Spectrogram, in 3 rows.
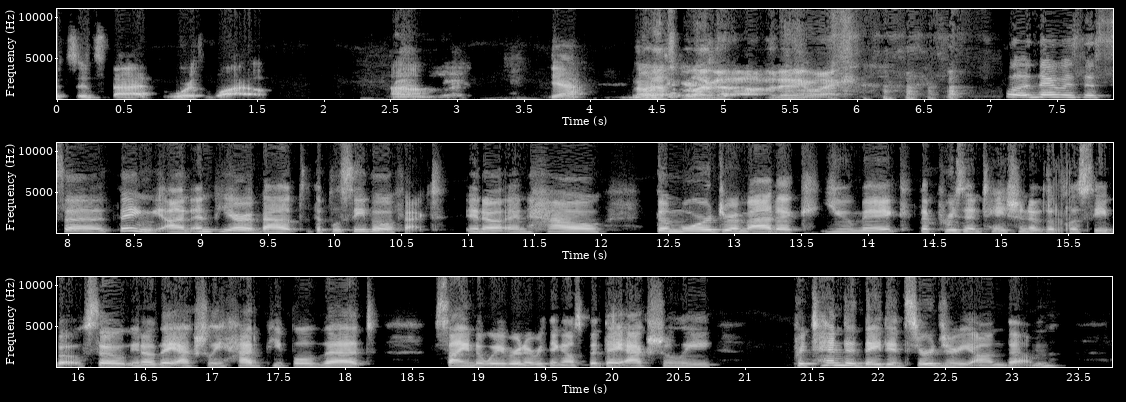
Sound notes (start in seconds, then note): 4.3 laughing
